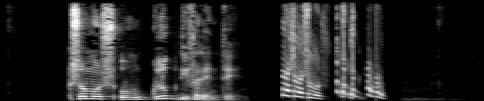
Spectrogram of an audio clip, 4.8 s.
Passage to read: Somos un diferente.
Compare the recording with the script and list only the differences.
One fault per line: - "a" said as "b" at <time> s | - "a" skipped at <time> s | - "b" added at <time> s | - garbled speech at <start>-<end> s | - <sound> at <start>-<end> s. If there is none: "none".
- "club" added at 1.5 s
- chirp at 2.8-3.9 s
